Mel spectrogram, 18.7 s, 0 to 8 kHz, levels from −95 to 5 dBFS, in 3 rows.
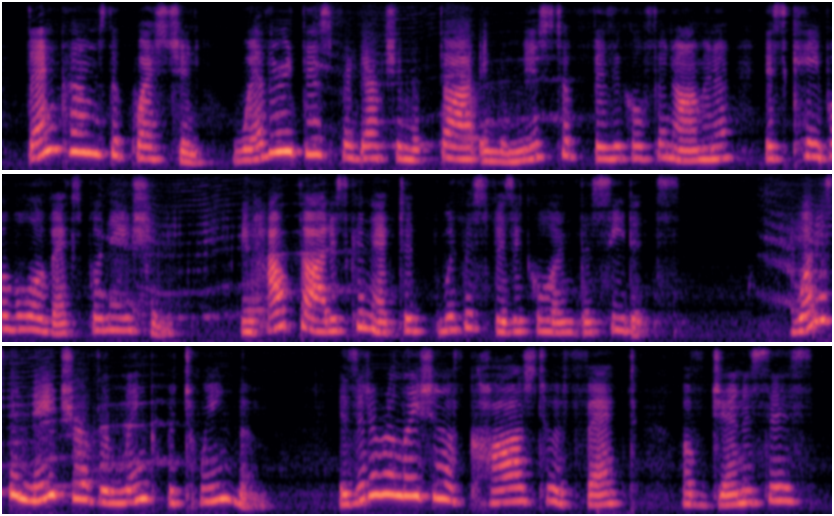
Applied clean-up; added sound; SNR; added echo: neural separator model SepFormer DNS4.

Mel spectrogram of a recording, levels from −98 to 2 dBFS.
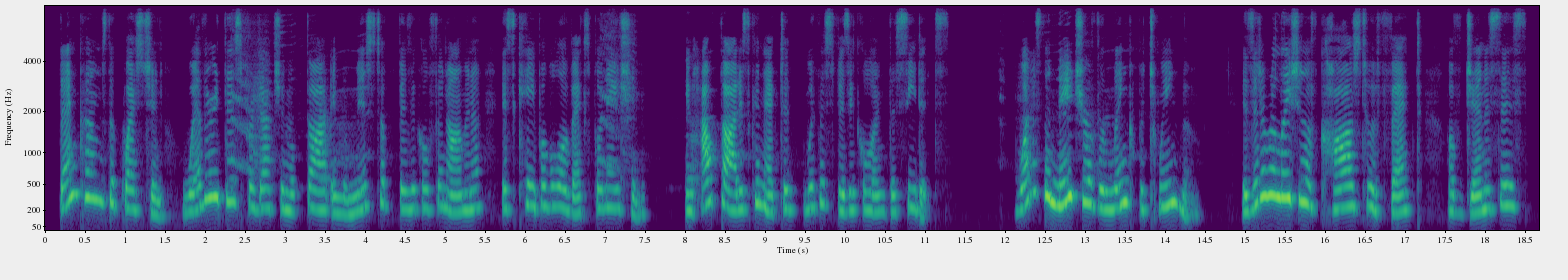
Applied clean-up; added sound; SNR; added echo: neural mask model DeepFilterNet 3.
